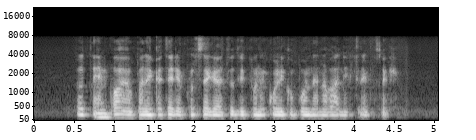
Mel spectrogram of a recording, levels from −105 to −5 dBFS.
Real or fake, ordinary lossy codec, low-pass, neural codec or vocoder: fake; none; none; codec, 16 kHz, 2 kbps, FunCodec, trained on Chinese and English, 25 frames a second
